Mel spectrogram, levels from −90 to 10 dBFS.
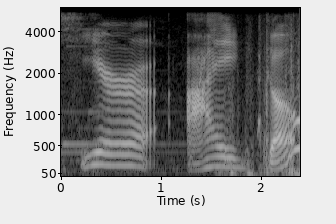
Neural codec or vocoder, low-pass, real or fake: none; 5.4 kHz; real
